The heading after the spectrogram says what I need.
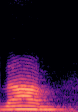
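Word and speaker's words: דם: esto eh recordemos que la palabra eh sangre significa eh en en la pronunciación es dam Eh bueno no voy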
